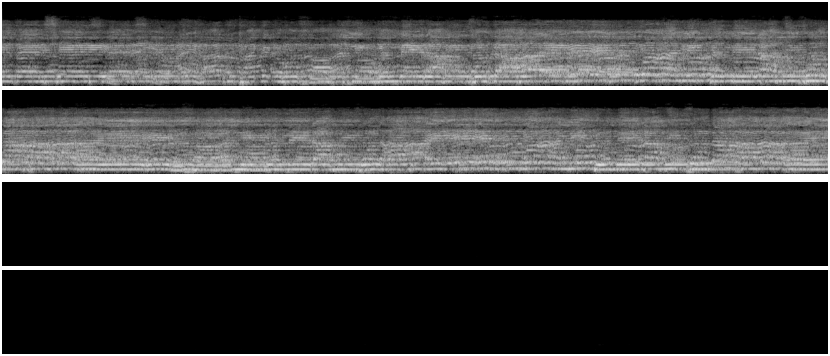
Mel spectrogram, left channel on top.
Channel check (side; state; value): right; silent; 65 dB below the other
